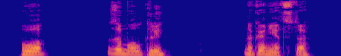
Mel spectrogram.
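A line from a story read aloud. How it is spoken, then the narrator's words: Breathed out, female gnome. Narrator (Russian): выдохнула гномка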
